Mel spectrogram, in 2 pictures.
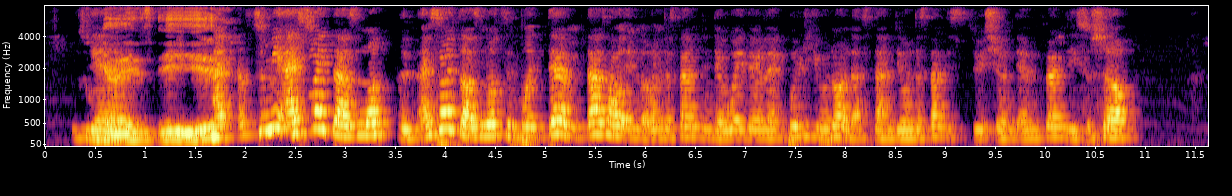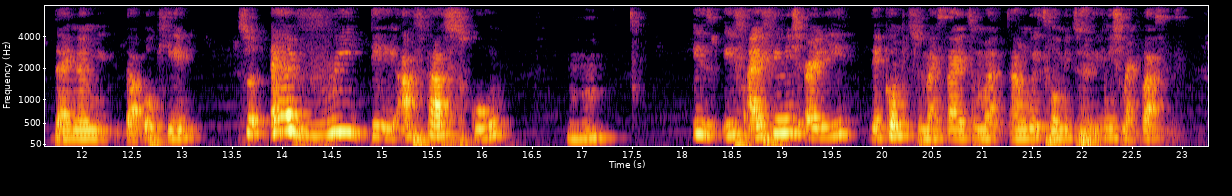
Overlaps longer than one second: none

